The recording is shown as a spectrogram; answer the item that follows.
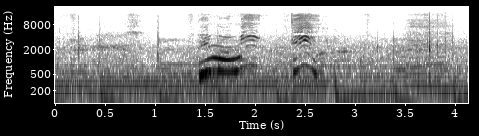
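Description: Background music with a steady beat, over which a cat meows a couple of times around the middle.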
